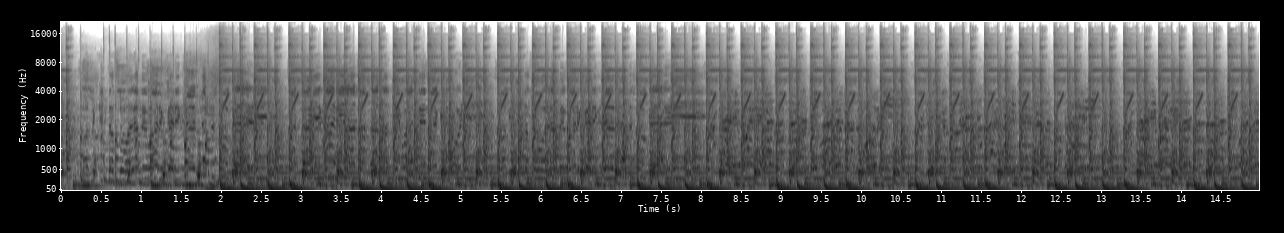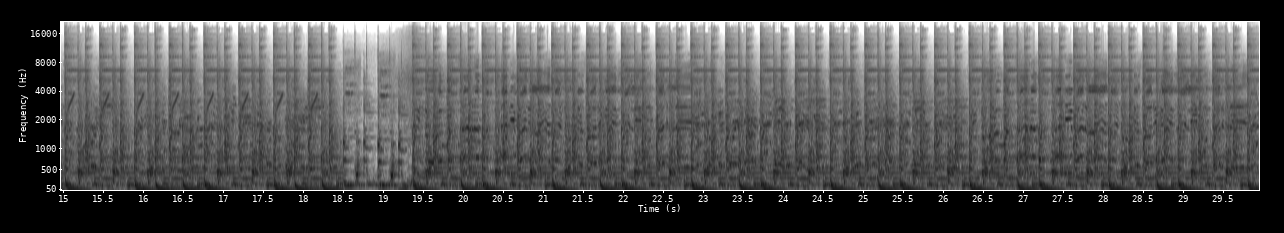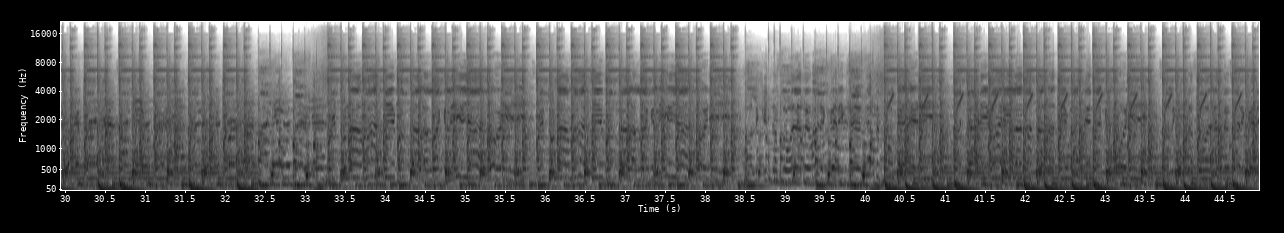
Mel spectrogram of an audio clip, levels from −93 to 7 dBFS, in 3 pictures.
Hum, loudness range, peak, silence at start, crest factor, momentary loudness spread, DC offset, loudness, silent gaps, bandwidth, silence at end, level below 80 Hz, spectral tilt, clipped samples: none; 2 LU; 0 dBFS; 0 s; 8 dB; 3 LU; 0.3%; -8 LUFS; none; over 20 kHz; 0 s; -16 dBFS; -4 dB/octave; 0.8%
